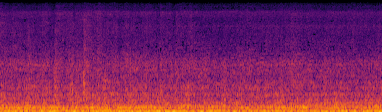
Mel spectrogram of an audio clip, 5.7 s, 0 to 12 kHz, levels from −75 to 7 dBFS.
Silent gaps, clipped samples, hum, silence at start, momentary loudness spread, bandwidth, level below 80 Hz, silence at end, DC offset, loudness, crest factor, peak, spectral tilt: none; under 0.1%; none; 0 s; 3 LU; 10.5 kHz; -16 dBFS; 0 s; under 0.1%; -17 LUFS; 10 dB; -4 dBFS; -6.5 dB/octave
